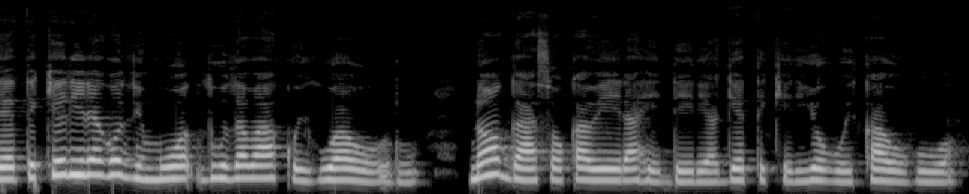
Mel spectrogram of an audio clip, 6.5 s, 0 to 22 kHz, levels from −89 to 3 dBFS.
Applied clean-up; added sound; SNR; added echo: none; none; none; none.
